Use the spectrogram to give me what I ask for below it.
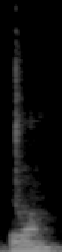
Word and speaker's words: Borem: It rhymes with forum, but it's spelled with an E, Borem.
